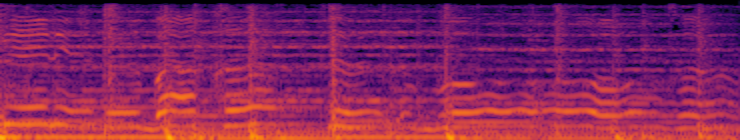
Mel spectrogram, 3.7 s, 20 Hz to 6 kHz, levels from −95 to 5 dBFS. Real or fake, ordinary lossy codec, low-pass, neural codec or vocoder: real; none; 5.4 kHz; none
